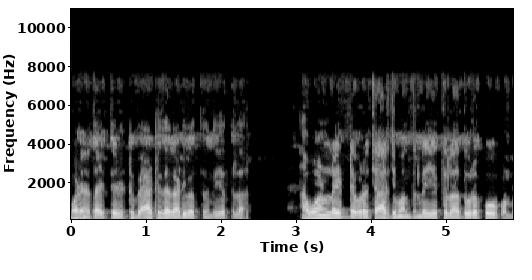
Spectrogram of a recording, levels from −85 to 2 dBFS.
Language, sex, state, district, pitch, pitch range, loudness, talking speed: Tulu, male, Karnataka, Dakshina Kannada, 135 Hz, 125-140 Hz, -15 LUFS, 120 wpm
